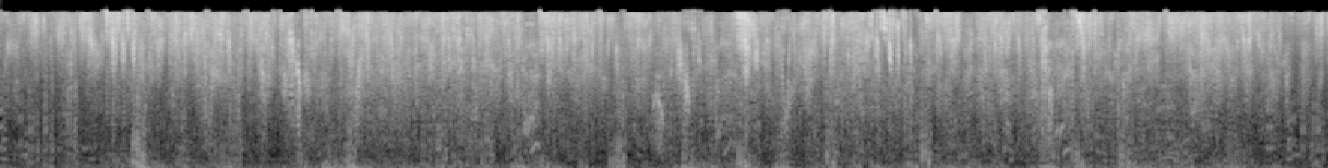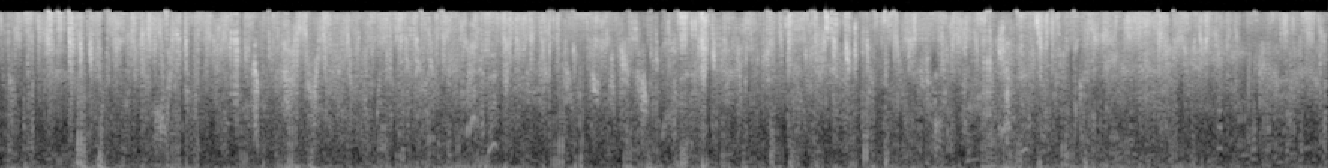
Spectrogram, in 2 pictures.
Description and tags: Light Electricity crackling
Another electricity crackling sound. Inspired again from Naruto anime and the sound of chidori.
Made by mouth :D
chidori, crackling, electric, electrical, lightning, sparks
